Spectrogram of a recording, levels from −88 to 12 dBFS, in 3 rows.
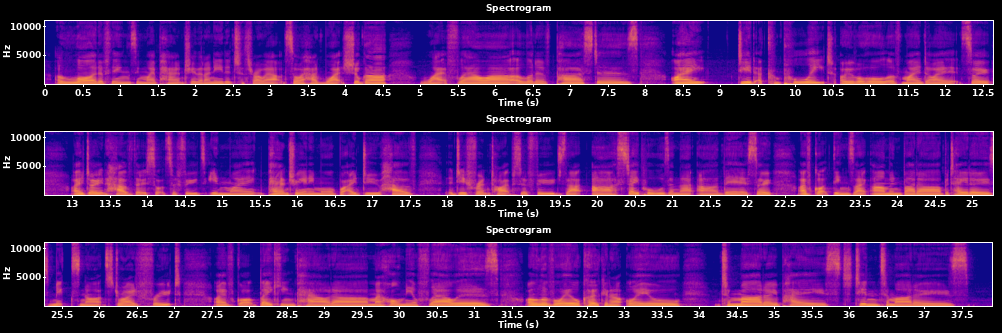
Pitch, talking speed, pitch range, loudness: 175 Hz, 135 wpm, 165-190 Hz, -20 LUFS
